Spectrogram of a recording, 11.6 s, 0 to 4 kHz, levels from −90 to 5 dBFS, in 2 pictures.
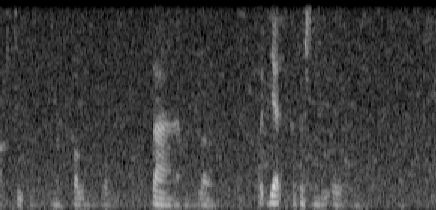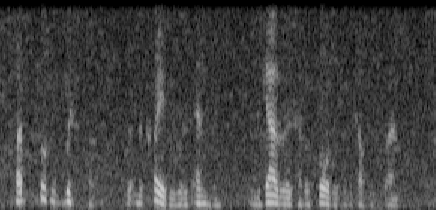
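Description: Speech, heard through a narrowband call path with nothing above 4 kHz (consistent with G.711 mu-law at 64 kbps) and room noise only about 8 dB below the voice, shows noise suppressor artifacts across the whole clip. The suppressor pulls the background down by about 19 dB band by band, so the noise dips in pauses and swells back under speech. Speech cut by the noise suppressor occurs at 0.0–1.54 s, 1.97–2.97 s, 3.45–4.84 s, 6.31–7.09 s, 7.49–8.76 s, 9.15–9.36 s and 9.54–11.27 s, with drops of about 17 to 22 dB. In these spans the suppressor mistook parts of the speech for noise, so soft consonants and word endings sound swallowed, for well over a second in the longest spans.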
